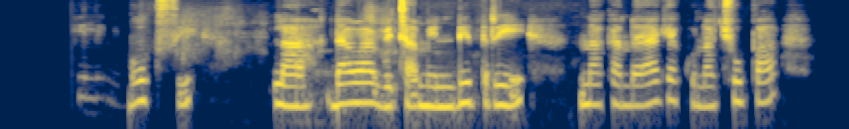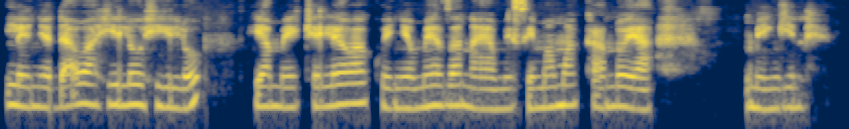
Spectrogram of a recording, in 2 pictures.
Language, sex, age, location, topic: Swahili, female, 18-24, Kisumu, health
